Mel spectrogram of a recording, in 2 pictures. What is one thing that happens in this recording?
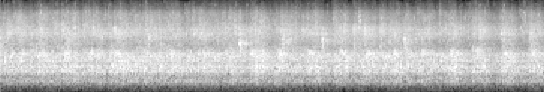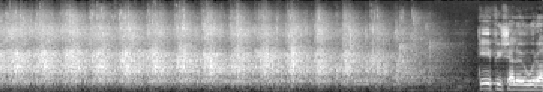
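A crowd applauds steadily in a large room, then the clapping fades out.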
